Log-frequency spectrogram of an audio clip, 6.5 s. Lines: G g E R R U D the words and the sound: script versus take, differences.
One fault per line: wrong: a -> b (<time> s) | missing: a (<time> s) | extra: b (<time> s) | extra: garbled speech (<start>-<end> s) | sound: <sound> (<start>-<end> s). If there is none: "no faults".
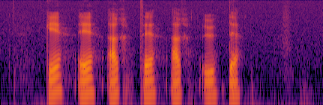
missing: g (1.2 s)
extra: T (2.8 s)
